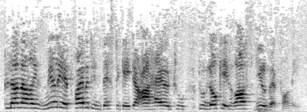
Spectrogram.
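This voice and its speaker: A woman's voice: high-pitched, lively intonation, brisk, slight background noise. An actress playing a haughty, fiery French woman in vintage radio drama, with a French accent and imperious, formal phrasing. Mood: cold, dismissive. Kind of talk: 1940s-50s radio drama acting. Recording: dull vintage radio recording.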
